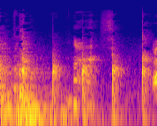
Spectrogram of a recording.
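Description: Tabla: a low ringing tone from the bass drum dies away in the first half second, followed by a few sharp single strokes spaced roughly half a second apart.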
